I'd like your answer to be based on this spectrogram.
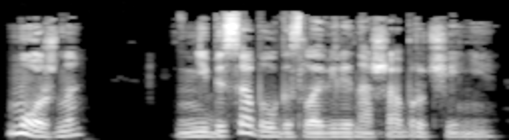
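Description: A man's voice: medium pitch, expressive, a little fast, gravelly, a little mellow, no room sound, voice pushed down. A woman reading an audiobook, voicing a young male necromancer who teases his bride in a dry, mocking way. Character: wry scheming necromancer groom, young man.

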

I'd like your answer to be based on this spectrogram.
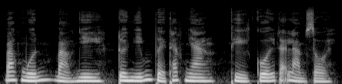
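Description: Woman voicing a calm, protective young man. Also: sits low, fairly quick, no echo, clean studio sound. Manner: even, composed.

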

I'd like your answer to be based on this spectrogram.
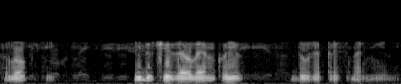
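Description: Deep gravelly guy reading an audiobook, somber and measured, tinny phone-like sound. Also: fairly even intonation. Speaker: narrator. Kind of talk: audiobook narration.

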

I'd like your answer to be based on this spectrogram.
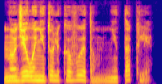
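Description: A man's voice: high-pitched, fairly quick, vocal fry, a little mellow, no room sound, studio quality. A reader voicing a young man, a persistent and jealous suitor who pleads and turns bitter, in a read-aloud novel. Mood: hurt. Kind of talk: audiobook character reading.

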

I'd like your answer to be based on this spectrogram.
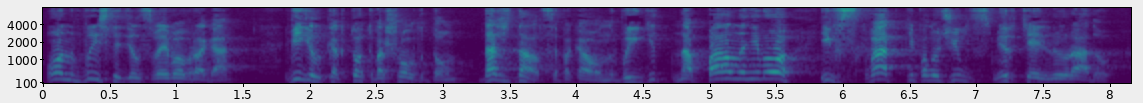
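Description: A man's voice: fairly high pitch, very animated, normal speed, pushed and bright. A man acting a self-satisfied, skeptical police inspector in a Russian audio play, reporting in a smug, matter-of-fact way. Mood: triumphant.

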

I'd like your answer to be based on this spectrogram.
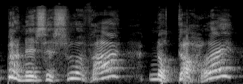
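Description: A prim, easily flustered genteel lady from a storybook, as a male reader puts her on. Her voice sits high and flutters up and down. She speaks with fussy politeness. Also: wildly swooping pitch, a little mellow, slightly rough, full character voice. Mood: shocked. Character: fussy genteel middle-aged woman.

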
